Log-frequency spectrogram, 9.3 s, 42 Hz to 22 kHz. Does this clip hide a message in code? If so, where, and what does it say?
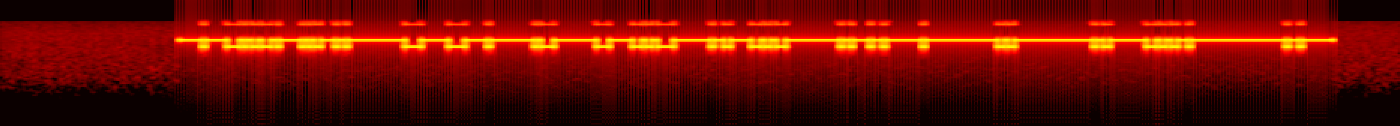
Yes: RTTY (45.45 baud, 850 Hz shift) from 1.2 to 8.9 s, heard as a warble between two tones, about 2550 Hz centre. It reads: S55EO TU M1LW CQ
